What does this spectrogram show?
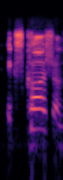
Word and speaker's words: excursion: The stress markers are on the first syllable, while excursion is on the second syllable. Remember again, shun. So ka is where the stress marker is, on the ka shun, the syllable before the shun.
